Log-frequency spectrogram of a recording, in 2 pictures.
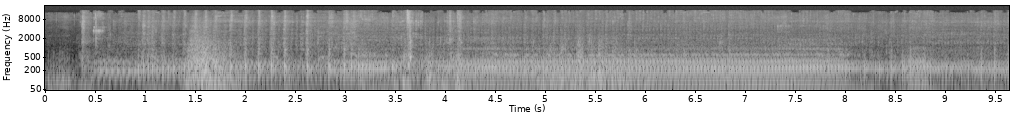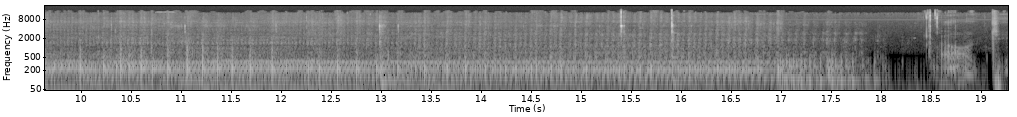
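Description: Small Polini-tuned motorbike engine running, louder and revving in the first eight seconds, then settling to a steady idle.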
